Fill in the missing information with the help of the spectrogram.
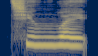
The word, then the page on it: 轻微: qīng wēi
